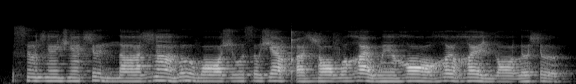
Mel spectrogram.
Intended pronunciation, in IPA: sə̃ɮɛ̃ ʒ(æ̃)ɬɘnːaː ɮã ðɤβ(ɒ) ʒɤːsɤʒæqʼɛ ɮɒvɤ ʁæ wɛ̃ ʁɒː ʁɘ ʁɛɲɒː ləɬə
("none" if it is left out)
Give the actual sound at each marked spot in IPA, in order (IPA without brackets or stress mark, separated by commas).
æ̃, ɒː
